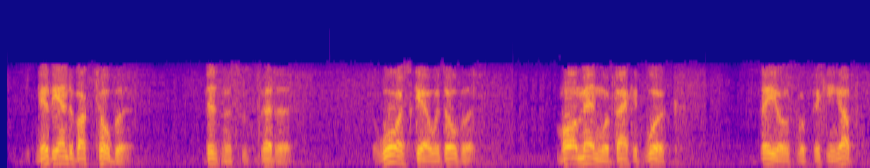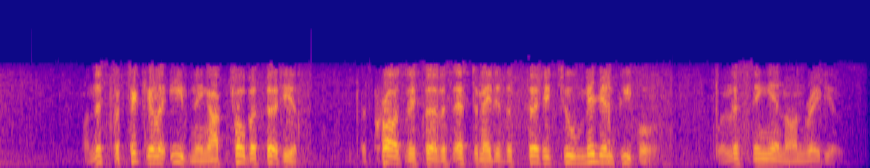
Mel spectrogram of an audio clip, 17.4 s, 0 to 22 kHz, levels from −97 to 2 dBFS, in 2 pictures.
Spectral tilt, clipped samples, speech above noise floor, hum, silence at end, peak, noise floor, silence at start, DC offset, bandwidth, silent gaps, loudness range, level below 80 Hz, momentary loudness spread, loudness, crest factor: -10 dB/octave; under 0.1%; 35 dB; none; 0.35 s; 0 dBFS; -54 dBFS; 0.35 s; under 0.1%; 4.8 kHz; none; 4 LU; -66 dBFS; 13 LU; -20 LUFS; 20 dB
